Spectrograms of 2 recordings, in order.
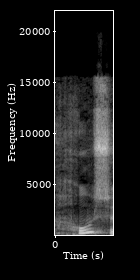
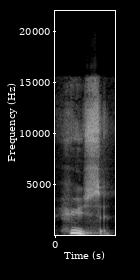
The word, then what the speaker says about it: russe: Ici, j'attire votre attention car si on prononce russe, c'est la personne qui a deux chevaux orange, rouge. Donc, ici, il faut faire le bec russe.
